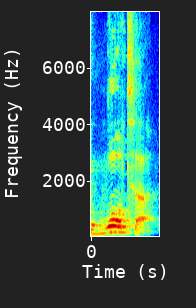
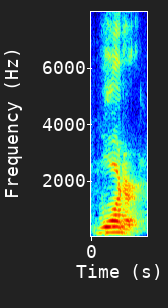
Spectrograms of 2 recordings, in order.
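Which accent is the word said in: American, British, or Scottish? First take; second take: British; American. First: The R sound is not pronounced at all. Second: The R sound is pronounced but not rolled. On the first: "I learned British English in school, so I don't pronounce a lot of R's. I say water" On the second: "If you're American, you'll probably say water"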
